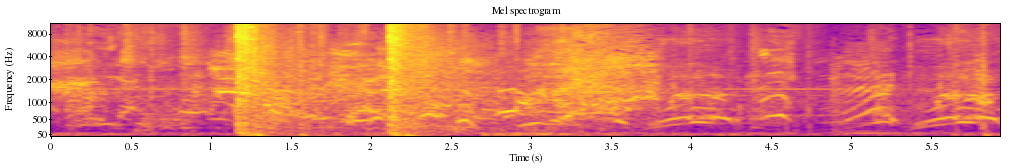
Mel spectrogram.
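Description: A man grunts and shouts while struggling.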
